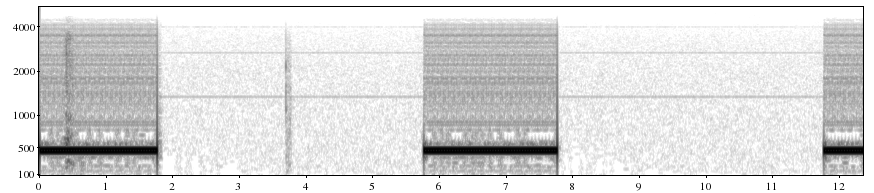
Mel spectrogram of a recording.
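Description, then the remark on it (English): A phone ringback tone, heard while calling a stepmother's phone, sounds in steady two-second bursts separated by about four seconds of silence, repeating three times, clear with no one speaking. “See if she'll answer the phone.”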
